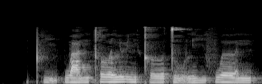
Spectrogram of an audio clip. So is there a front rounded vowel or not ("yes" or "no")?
yes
